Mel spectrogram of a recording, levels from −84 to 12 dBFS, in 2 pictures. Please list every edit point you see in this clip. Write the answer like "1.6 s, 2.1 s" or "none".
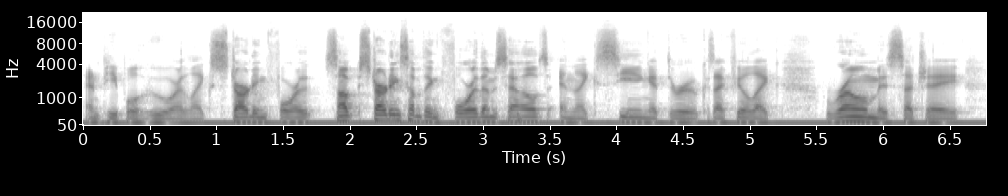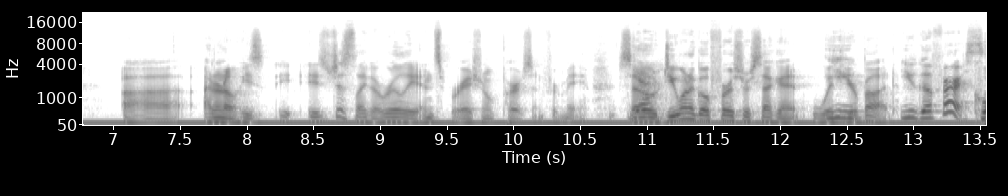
none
